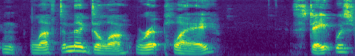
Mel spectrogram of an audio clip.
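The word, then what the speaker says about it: amygdala: and you've got a right and a left amydala and they play a real key role and amydala is spelled am y g d a l a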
